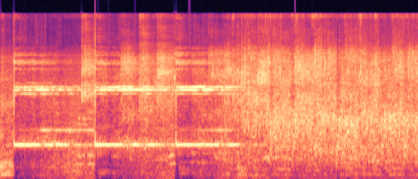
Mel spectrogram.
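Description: Small brass bossed gong in a wooden stand struck three times with a mallet, about a second apart, each stroke ringing with a steady tone; applause follows.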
